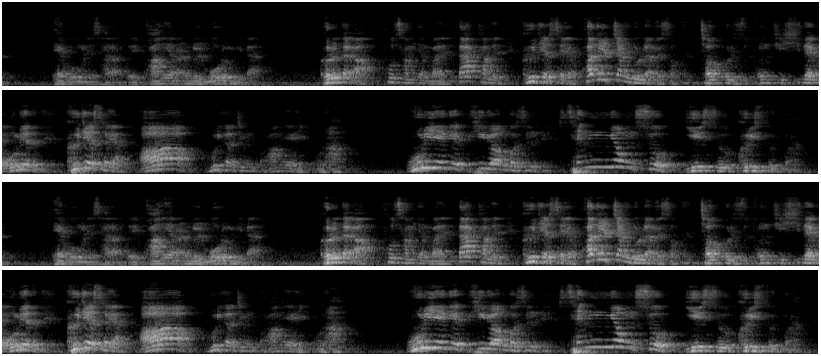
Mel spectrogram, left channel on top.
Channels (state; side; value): quieter; left; 3.4 dB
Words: 대부분의 사람들이 광야라는 걸 모릅니다. 그러다가 후 3년 반에 딱 하면 그제서야 화들짝 놀라면서 적그리스도 통치 시대가 오면 그제서야 우리가 지금 광야에 있구나. 우리에게 필요한 것은 생명수 예수 그리스도구나.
